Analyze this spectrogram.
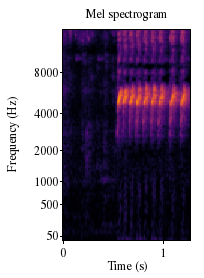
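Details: A flamboyan gives a rapid run of about ten high, sharp chirps, roughly eight a second, after a short quiet start; the song is offered as a training tutor ("master") for other birds.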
